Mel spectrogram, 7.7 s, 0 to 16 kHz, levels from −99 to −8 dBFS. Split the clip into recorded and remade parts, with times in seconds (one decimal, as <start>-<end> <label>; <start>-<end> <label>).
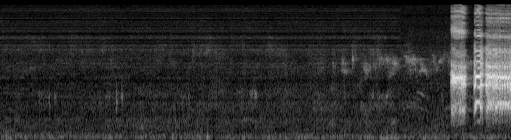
0.0-6.0 remade; 6.0-7.7 recorded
